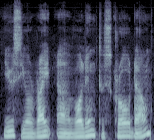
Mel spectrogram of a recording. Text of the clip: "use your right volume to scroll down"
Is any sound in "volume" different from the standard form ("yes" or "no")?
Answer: no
